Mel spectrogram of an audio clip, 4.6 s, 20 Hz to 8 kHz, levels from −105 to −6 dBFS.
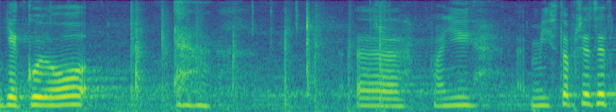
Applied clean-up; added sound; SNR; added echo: none; Run; 18 dB; none.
